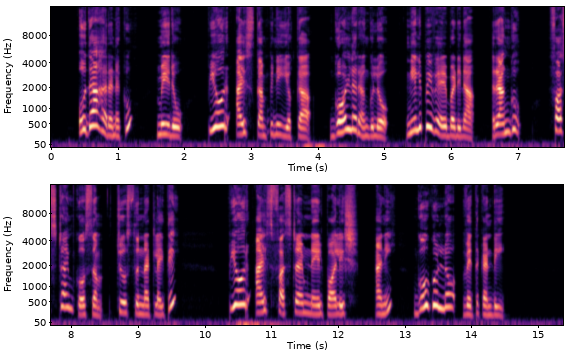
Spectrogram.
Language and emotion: Telugu, neutral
